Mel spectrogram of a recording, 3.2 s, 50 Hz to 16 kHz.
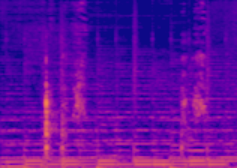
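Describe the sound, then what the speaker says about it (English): A knife cuts through red wine glazed brisket across the grain into thick slices, making a few soft, close chopping taps against a board. A low musical background plays underneath. "I'm going to cut it in about 3/4 inch thick slices"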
